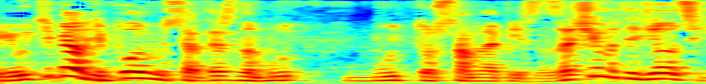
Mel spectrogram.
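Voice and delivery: usual speaking voice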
